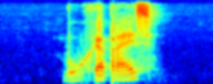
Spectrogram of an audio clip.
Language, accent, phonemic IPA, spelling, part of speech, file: German, Austria, /ˈvuːxɐˌpʁaɪ̯s/, Wucherpreis, noun, De-at-Wucherpreis.ogg
- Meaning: exorbitant price, extortionate price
